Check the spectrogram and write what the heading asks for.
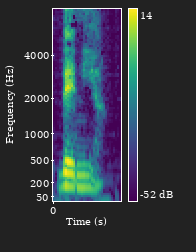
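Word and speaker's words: Dénia: DENIA. ¿Lo he dicho bien, Pep? – Sí, muy bien, muy bien.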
